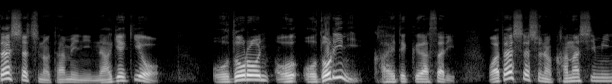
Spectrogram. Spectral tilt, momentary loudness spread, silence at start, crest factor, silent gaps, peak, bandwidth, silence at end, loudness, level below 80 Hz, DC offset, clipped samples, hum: -6.5 dB/octave; 12 LU; 0 s; 18 dB; none; 0 dBFS; 12.5 kHz; 0 s; -18 LUFS; -60 dBFS; under 0.1%; under 0.1%; none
